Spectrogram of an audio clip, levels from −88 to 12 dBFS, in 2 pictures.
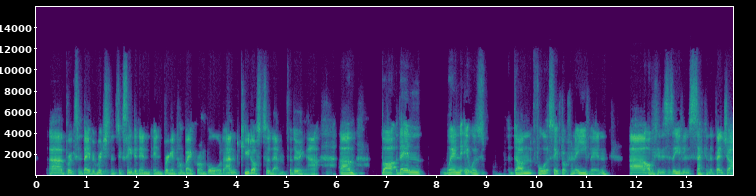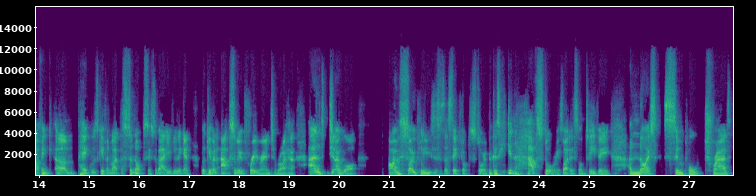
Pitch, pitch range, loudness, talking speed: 110 Hz, 85-130 Hz, -18 LUFS, 185 wpm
